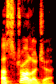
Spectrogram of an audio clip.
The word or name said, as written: astrologer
